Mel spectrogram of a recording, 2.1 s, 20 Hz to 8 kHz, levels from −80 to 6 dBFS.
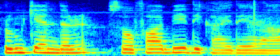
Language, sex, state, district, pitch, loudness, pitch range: Hindi, female, Arunachal Pradesh, Papum Pare, 205 Hz, -14 LUFS, 185-215 Hz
